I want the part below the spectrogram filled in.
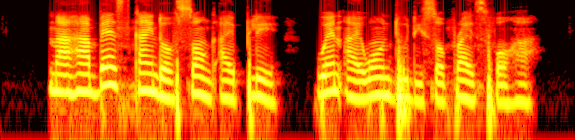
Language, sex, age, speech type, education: Nigerian Pidgin, female, 30-45, spontaneous, tertiary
